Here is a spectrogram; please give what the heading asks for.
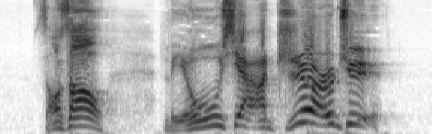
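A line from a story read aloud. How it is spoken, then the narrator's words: Loud shouting warrior. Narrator (Chinese): 一员大将高声大叫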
